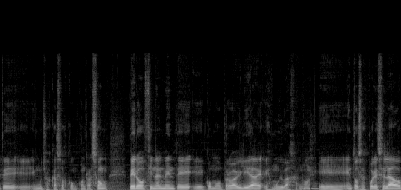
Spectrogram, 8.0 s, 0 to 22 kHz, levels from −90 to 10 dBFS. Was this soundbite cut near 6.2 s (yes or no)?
yes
